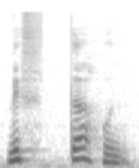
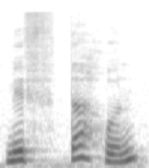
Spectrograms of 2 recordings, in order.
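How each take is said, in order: No difference in how they are said.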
